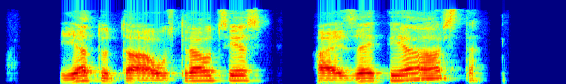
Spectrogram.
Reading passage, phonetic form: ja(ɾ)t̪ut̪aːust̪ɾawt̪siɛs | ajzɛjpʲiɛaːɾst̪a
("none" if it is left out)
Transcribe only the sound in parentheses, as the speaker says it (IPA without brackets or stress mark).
none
